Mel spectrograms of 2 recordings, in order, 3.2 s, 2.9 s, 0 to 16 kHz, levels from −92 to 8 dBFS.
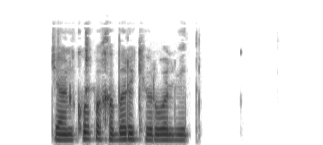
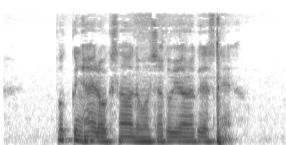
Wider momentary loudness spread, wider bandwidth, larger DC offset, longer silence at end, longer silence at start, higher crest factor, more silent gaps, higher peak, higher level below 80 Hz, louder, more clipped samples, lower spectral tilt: about the same, 7 LU vs 9 LU; second, 7.8 kHz vs 11.5 kHz; neither; first, 1.35 s vs 0.55 s; about the same, 0.5 s vs 0.6 s; about the same, 18 dB vs 18 dB; neither; first, 0 dBFS vs -6 dBFS; second, -64 dBFS vs -42 dBFS; first, -16 LUFS vs -24 LUFS; neither; about the same, -7 dB/octave vs -6 dB/octave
